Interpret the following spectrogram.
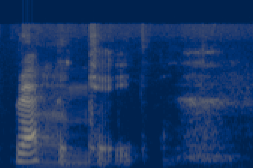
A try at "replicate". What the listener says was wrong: There's a lee sound there and you're missing out.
